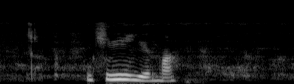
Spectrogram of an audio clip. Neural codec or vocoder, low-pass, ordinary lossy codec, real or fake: codec, 24 kHz, 1 kbps, SNAC; 7.2 kHz; Opus, 64 kbps; fake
